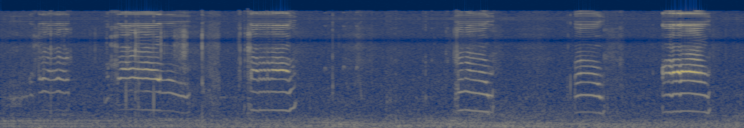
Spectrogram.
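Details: Shinobi, a two-year-old male British Shorthair known as a very vocal cat, meowing during play: five clear, drawn-out meows that rise then fall, some long and bending downward, spaced one to two seconds apart over low household rumble.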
